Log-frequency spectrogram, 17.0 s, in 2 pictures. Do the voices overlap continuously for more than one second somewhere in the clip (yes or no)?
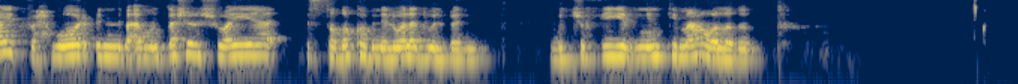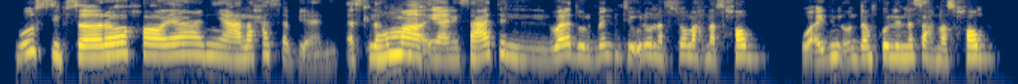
no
